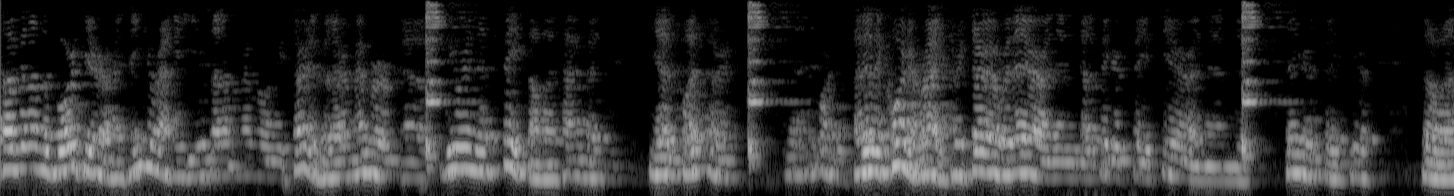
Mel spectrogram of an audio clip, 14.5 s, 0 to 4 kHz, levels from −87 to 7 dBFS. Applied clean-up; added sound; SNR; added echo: classical method WPE with log-MMSE.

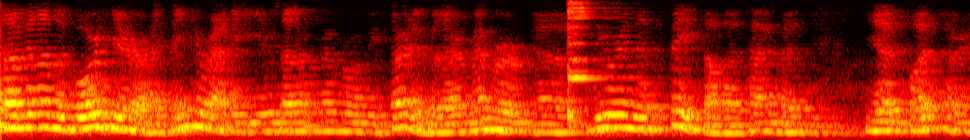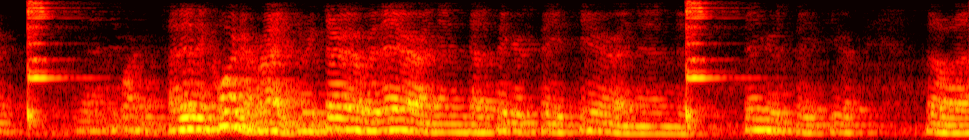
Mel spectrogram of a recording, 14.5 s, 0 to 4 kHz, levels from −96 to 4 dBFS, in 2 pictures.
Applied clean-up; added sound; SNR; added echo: none; Cowbell; 10 dB; reverberation time 0.9 s.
